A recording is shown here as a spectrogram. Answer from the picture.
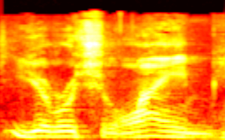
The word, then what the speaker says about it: Yerushalayim: It is pronounced Yerushalayim here instead of Yerushalem.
